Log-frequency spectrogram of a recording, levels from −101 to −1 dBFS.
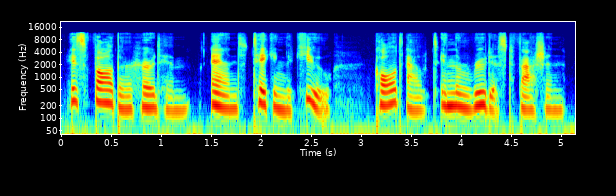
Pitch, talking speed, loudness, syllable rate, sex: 190 Hz, 165 wpm, -20 LUFS, 4.5 syllables/s, female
